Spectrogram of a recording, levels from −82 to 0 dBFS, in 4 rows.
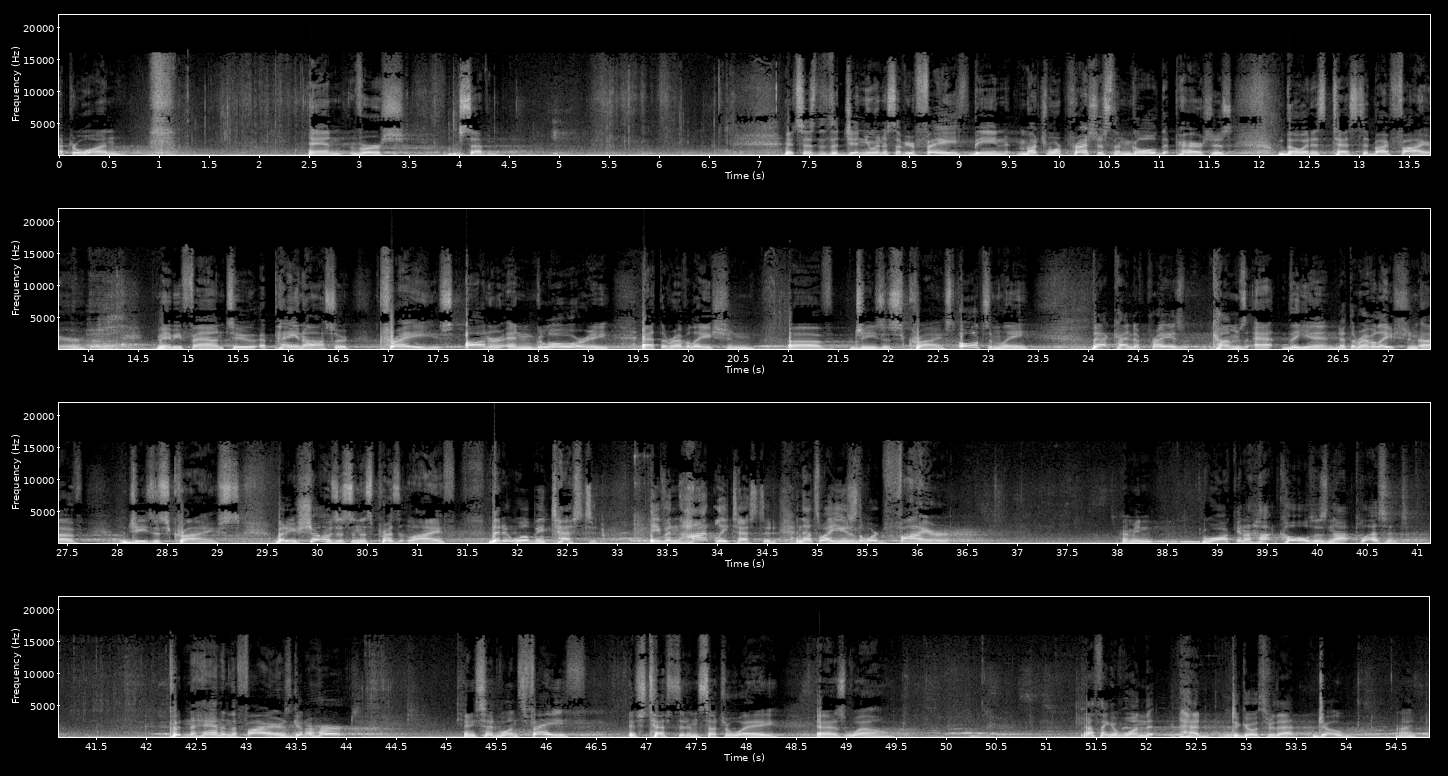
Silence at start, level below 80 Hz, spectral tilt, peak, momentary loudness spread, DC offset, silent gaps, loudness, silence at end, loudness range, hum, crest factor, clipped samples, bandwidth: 0 s; -38 dBFS; -6 dB/octave; 0 dBFS; 17 LU; under 0.1%; none; -17 LUFS; 0 s; 5 LU; none; 18 dB; under 0.1%; 16.5 kHz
